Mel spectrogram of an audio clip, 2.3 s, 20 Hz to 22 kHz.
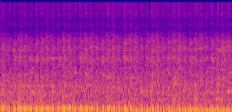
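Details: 1951 Ferguson tractor after thermostat housing replacement while the throttle linkage is set up: steady low chugging with even firing and a slight throttle blip midway; smooth, healthy running, not leaking, temperature gauge working.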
